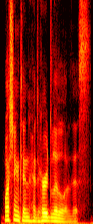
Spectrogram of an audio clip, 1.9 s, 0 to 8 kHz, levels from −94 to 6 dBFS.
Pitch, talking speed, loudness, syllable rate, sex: 125 Hz, 195 wpm, -17 LUFS, 5.1 syllables/s, male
